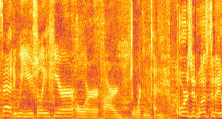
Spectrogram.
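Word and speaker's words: Jourdanton: the only town in the area that's been mispronounced. The ones that we usually hear are Jordanton. Or as it was today with an out-of-town caller. Jordantown.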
